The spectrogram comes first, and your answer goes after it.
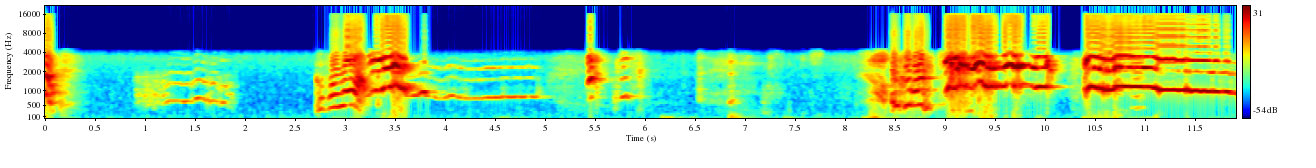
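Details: Pet Chihuahua howling when excited, indoors: drawn-out, wavering whines that rise and bend, with short gaps between, mixed with bits of human talk.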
